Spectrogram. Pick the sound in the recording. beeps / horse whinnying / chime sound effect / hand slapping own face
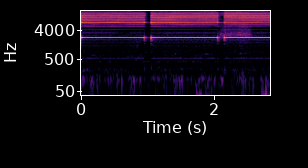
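beeps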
